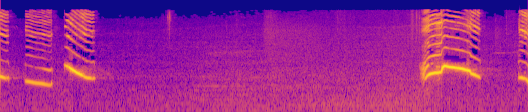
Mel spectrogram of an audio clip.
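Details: Black-throated laughingthrush in forest-style song, for training caged birds: a few loud whistles, one sliding steeply downward, a long silent gap, then a single drawn-out arched whistle with bright overtones.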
